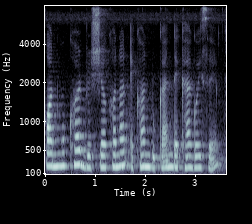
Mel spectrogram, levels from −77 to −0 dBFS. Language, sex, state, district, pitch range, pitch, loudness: Assamese, female, Assam, Sonitpur, 200-225 Hz, 210 Hz, -19 LUFS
